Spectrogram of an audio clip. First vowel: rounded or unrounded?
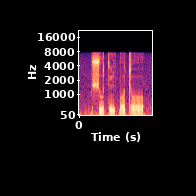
rounded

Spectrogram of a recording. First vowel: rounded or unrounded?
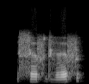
unrounded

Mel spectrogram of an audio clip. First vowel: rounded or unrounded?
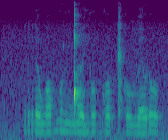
rounded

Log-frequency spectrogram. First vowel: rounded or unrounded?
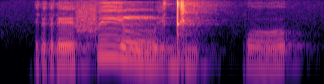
unrounded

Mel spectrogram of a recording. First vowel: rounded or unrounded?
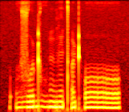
rounded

